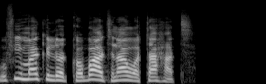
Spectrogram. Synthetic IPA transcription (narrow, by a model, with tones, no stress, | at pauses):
wo˨fi˦˨ma˦ki˨lɔ˨d̚kʰɔ˨ba˦˨tnã˦wɔ˨tʰa˦ɦa̰˨t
